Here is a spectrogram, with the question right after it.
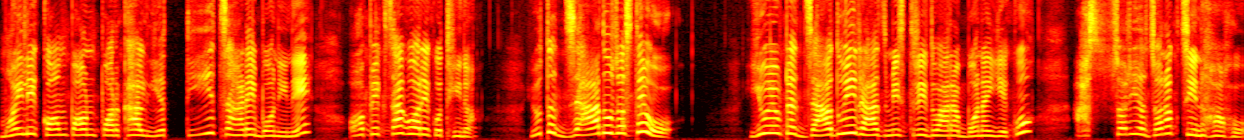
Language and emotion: Nepali, surprised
